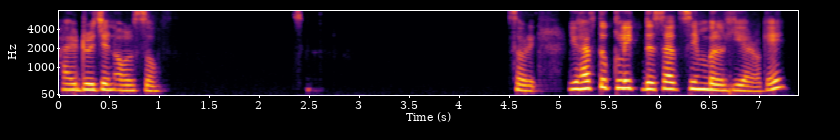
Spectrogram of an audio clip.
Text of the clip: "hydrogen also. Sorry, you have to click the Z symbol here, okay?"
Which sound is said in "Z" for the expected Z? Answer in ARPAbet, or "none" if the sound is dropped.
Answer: S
